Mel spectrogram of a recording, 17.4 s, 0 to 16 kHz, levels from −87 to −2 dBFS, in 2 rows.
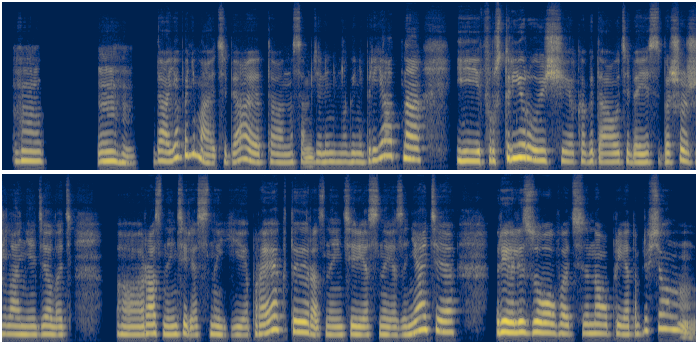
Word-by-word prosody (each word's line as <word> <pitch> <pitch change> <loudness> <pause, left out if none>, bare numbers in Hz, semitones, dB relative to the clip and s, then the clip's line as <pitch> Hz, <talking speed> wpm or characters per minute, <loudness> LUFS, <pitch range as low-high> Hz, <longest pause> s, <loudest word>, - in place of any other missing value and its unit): Мгм. 205 0 -1 0.7
Мгм. 185 -6 0 0.2
Да, 210 -2 -2
я 255 +8 +1
понимаю 285 - -1
тебя. 195 +9 -5
Это 180 -2 -4
на 175 +1 -5
самом 95 - -7
деле 185 - -5
немного 190 -1 -6
неприятно 250 - 0 0.4
и 210 -1 +3
фрустрирующе, 220 -2 +3
когда 190 -1 -6
у 190 - -2
тебя 185 -2 -5
есть 180 0 -3
большое 190 +3 0
желание 180 -1 -2
делать, 170 -1 -4 0.5
а, 175 -1 -2
разные 195 -2 0
интересные 170 -2 -3
проекты, 225 - +3
разные 170 0 -3
интересные 170 -1 -1
занятия 230 - +1 0.5
реализовывать, 215 -3 +6
но 200 -1 -1
при 190 -1 -5
этом 175 +2 -4
при 255 - -5
всём, 285 +1 -2
190 Hz, 120 wpm, -23 LUFS, 180-220 Hz, 0.7 s, реализовывать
